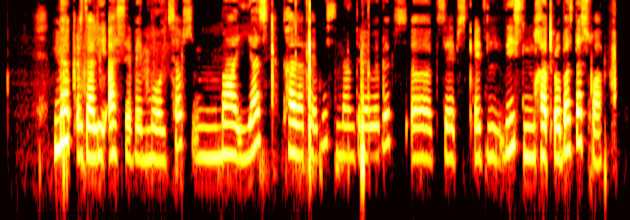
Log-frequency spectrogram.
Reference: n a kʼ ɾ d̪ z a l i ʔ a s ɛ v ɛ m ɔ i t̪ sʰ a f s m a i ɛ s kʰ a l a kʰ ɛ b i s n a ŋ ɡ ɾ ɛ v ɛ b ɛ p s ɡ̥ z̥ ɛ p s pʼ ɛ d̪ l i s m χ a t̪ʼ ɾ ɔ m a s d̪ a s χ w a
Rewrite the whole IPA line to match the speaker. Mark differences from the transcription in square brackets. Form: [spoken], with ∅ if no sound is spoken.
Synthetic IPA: n a kʼ ɾ d̪ z a l i ʔ a s ɛ v ɛ m ɔ i t̪ sʰ a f s m a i [a] s kʰ a l a kʰ ɛ b i s n a ŋ ɡ ɾ ɛ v ɛ b ɛ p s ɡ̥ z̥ ɛ p s [kʼ] ɛ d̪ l i s m χ a t̪ʼ ɾ ɔ [b] a s d̪ a s χ w a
